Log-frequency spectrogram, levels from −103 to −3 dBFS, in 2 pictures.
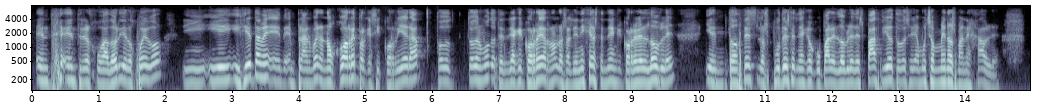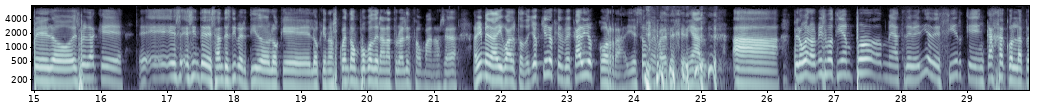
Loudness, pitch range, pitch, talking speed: -23 LUFS, 165-195 Hz, 180 Hz, 210 wpm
